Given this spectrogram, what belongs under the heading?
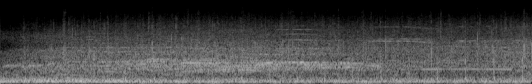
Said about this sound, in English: If you can see the faces in the audience, there was about three quarters applauding wildly, men and women,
